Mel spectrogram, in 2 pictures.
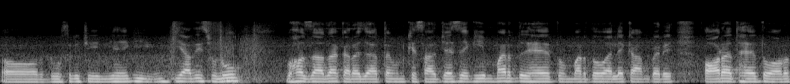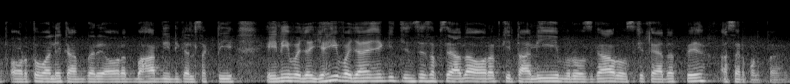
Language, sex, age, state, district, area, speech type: Urdu, male, 18-30, Uttar Pradesh, Shahjahanpur, urban, spontaneous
